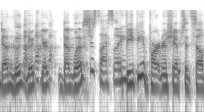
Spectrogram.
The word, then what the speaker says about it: Douglas: Douglas.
